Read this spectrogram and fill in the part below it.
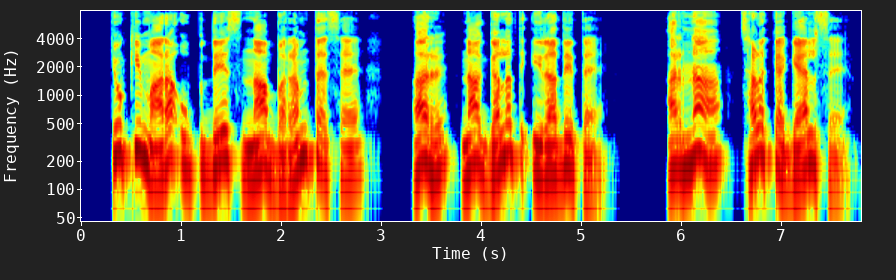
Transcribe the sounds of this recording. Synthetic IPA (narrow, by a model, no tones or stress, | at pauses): kjũːkimaːɾaʔʊpd̪eːsnabʱɐɾəmt̪ɛsɛ | ɐɾnaɡɐlət̪ɪɾaːd̪et̪ɛ̰ | ɐɾnat͡ʃʰɐɭəkːɛɡɛːlsɛ̰ː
